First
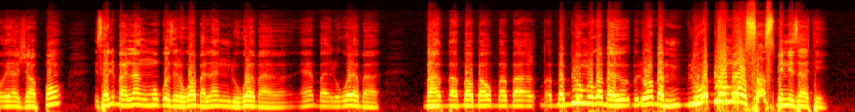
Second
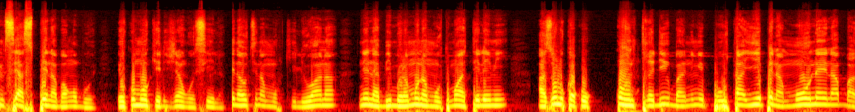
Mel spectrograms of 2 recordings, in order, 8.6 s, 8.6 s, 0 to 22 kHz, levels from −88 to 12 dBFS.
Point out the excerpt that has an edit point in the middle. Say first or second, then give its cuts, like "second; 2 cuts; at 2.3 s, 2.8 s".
second; 1 cut; at 2.3 s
